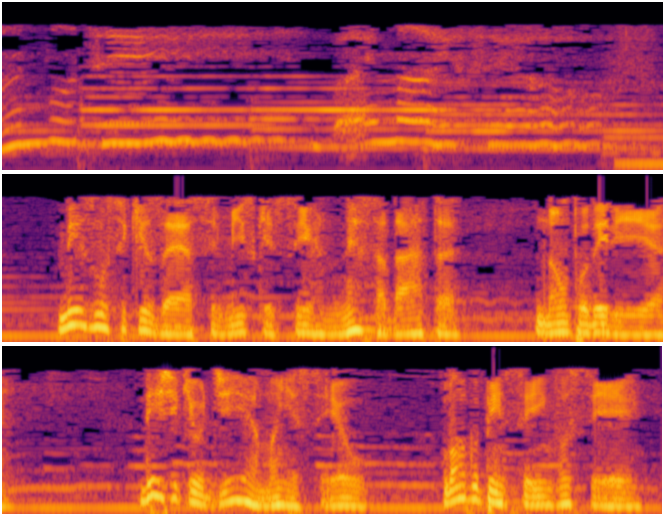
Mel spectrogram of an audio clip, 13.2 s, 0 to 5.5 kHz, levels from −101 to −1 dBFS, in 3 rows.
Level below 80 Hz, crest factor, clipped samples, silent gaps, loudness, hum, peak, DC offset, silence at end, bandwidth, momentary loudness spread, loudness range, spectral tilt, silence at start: -26 dBFS; 16 dB; under 0.1%; none; -16 LUFS; none; 0 dBFS; under 0.1%; 0 s; 4.1 kHz; 17 LU; 9 LU; -9.5 dB/octave; 0 s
